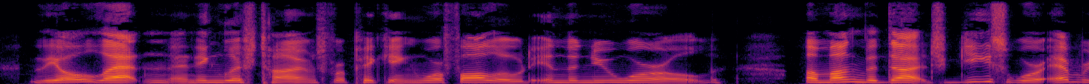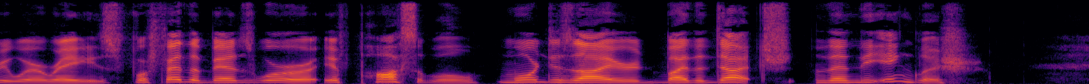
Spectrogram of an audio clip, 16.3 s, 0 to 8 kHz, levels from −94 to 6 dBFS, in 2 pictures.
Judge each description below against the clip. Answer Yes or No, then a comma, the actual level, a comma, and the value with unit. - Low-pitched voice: No, medium, 180 Hz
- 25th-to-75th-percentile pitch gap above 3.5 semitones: No, average, 3.1 semitones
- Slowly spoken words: Yes, slow, 130 wpm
